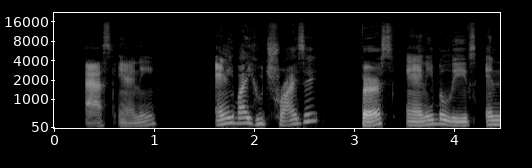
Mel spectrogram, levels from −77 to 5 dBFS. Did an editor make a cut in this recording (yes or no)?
yes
